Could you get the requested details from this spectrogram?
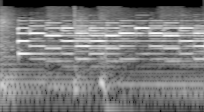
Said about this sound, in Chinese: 赵旅长，对不起，我接个电话啊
